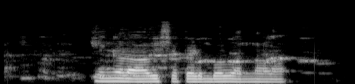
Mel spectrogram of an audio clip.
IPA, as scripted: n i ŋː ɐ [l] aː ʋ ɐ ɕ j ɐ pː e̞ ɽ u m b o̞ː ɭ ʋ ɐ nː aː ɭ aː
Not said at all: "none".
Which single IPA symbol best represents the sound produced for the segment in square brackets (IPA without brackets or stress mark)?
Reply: ɭ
